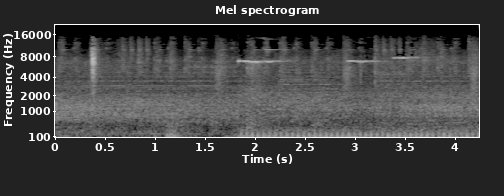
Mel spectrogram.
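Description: A motor vehicle's engine running close by, a low, evenly pulsing rumble that starts about two seconds in. Two faint, short high beeps sound over it.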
